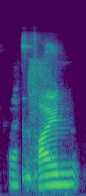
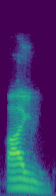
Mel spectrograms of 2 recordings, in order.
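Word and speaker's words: עין: Ein is a silent letter.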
